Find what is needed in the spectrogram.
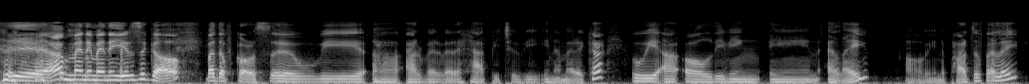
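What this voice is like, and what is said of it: Polish accent. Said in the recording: “I have also. I have Polish accent.”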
